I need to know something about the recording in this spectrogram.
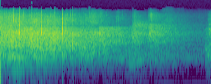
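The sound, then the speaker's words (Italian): A crowd at an evening meeting on the Jubilee breaks into warm welcome applause, dense clapping that starts strong and gradually thins and fades over about three seconds, with a brief swell of claps at the very end. “Allora facciamo un applauso di benvenuto, un saluto e buon incontro.”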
